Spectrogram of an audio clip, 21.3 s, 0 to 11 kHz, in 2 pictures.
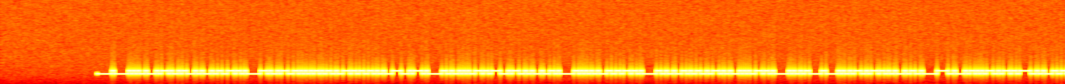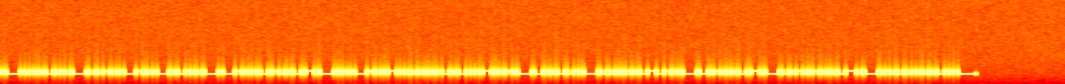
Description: TTY/TDD text telephone tones (45.45 baud Baudot), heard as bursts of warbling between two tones, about 400 Hz shift, 1600 Hz centre. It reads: YKHB2 HZRDP I93PY OZ7R8 PUWA6 FVVFN 2TKRN T8I2Q VHV0V GZ3SV EPJB8 K7QY9 KN3QN 5WQP8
